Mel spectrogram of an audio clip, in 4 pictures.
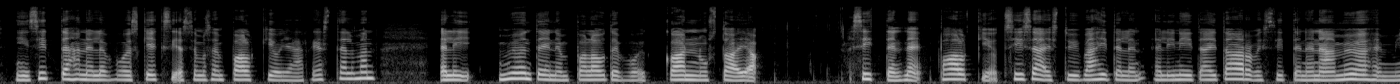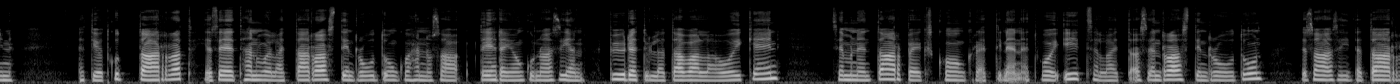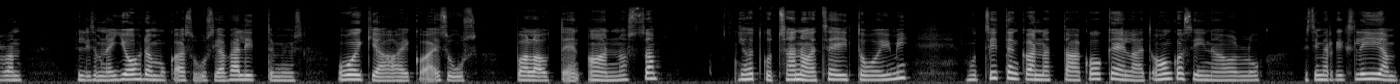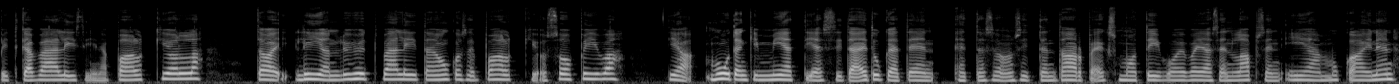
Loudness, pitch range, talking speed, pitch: -22 LUFS, 195-225 Hz, 120 wpm, 210 Hz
